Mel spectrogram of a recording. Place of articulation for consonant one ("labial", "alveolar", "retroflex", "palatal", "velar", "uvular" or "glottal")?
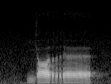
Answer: palatal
